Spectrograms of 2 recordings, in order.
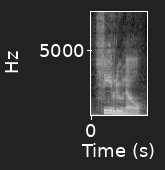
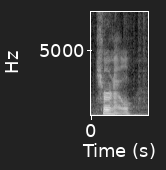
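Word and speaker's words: Cirno: So the actual way it should be is Chiruno or Chillno. What? Yeah, but then in Touhou 9, Zune spelled it wrong, so that got turned into Cherno. But then people say Cerno because it doesn't have the H.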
